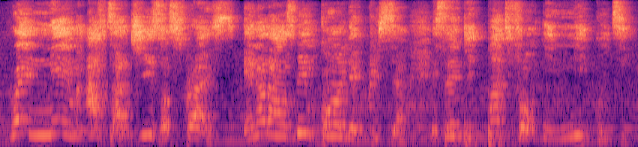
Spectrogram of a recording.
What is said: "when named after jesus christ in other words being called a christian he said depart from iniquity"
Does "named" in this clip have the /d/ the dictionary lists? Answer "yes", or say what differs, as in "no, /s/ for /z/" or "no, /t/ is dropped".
no, /d/ is dropped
